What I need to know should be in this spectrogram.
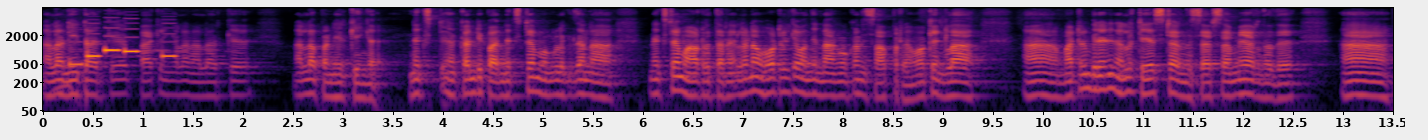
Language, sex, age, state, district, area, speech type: Tamil, male, 45-60, Tamil Nadu, Salem, urban, spontaneous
